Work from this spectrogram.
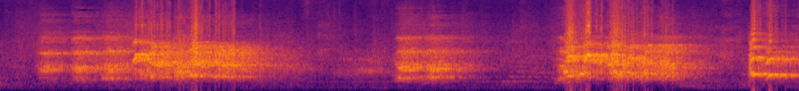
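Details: Dogs barking at a dog lot in February, drawn-out harmonic barks and yelps in four loud bursts separated by short lulls, several dogs overlapping.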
